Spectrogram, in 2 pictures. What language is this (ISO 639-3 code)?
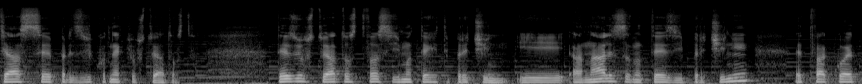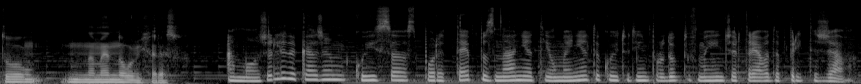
bul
